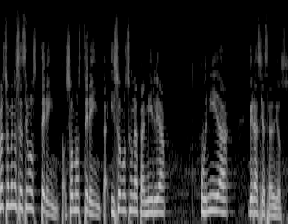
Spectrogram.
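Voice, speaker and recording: A woman speaks at a fairly slow pace. Her tone is dark and mellow, with lively intonation. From Peru. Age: 60s. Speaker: defendant in court. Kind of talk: court statement. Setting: courtroom. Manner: formal.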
